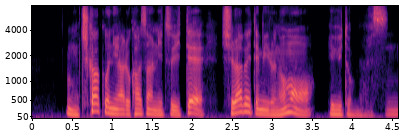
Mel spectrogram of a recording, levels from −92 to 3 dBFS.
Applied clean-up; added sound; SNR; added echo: neural diffusion model UNIVERSE++.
